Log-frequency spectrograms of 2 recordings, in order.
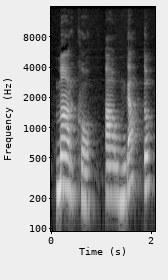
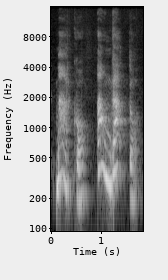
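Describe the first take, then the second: First: "Marco ha un gatto" rising at "gatto"; question intonation. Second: "Marco ha un gatto" higher, falling at "gatto"; statement intonation. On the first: Teacher gives example question, rising intonation on "gatto". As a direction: ask it, lifting the end of "gatto". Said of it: "we can quickly turn these questions". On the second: Teacher turns question into statement, falling intonation on "gatto". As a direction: state it as fact, dropping on "gatto". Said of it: "simply changing the intonation". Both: Shown as a demonstration.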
